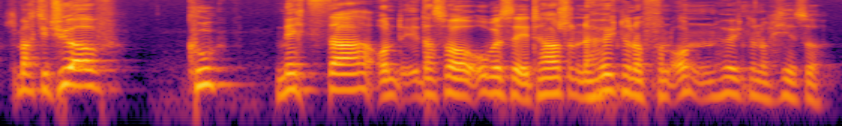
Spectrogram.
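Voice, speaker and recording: A man's voice: mid-range voice, a little fast, fairly bright tone, breathy edge. A young man hosting a podcast, telling a story to friends in a casual, slangy way and swearing freely. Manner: slangy, swears a lot, keeps saying "Alter" and "Digga". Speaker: podcast host.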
